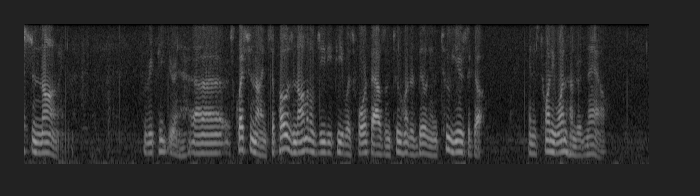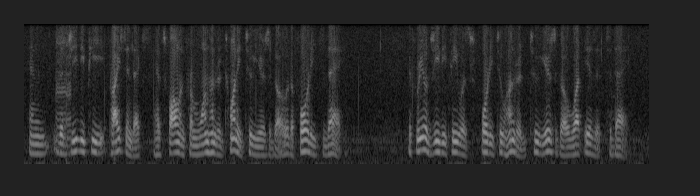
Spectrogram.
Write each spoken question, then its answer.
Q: Suppose nominal GDP was $4,200 billion 2 years ago and is $2,100 now. And the GDP price index has fallen from 120 2 years ago to 40 today. If real GDP was 4,200 2 years ago, what is it today?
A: So the correct answer is 6,300.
